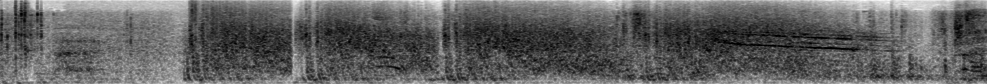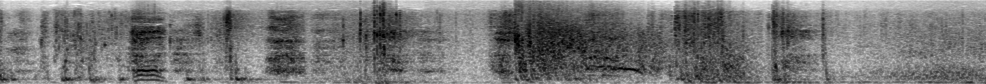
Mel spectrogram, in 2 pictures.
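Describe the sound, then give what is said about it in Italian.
Pistol gunfire: a rapid series of loud, sharp shots with booming thuds between them. “Quando si spara, non si parla. Ogni pistola ha la sua voce. E questa la conosco.”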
